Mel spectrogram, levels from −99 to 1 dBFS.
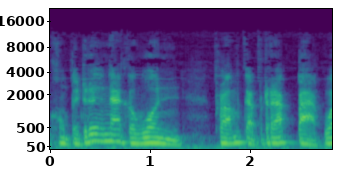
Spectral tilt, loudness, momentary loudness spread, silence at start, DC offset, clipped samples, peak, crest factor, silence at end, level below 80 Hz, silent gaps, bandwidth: -8 dB/octave; -26 LUFS; 5 LU; 0 s; under 0.1%; under 0.1%; -10 dBFS; 16 dB; 0 s; -46 dBFS; none; 10 kHz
